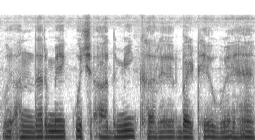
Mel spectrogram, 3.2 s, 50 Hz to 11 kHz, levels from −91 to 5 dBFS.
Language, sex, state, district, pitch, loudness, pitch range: Hindi, male, Bihar, Katihar, 125 Hz, -16 LUFS, 120-130 Hz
